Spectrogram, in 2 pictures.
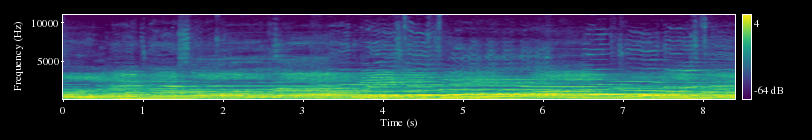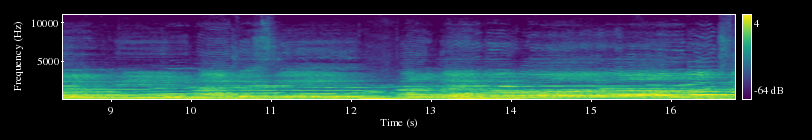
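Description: Small church choir of mixed voices singing, accompanied by a pipe organ that holds long, steady bass notes under the voices.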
